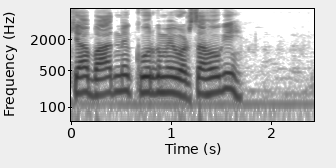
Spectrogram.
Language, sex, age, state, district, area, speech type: Hindi, male, 18-30, Uttar Pradesh, Bhadohi, urban, read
